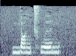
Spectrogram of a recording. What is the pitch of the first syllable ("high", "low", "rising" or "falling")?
high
